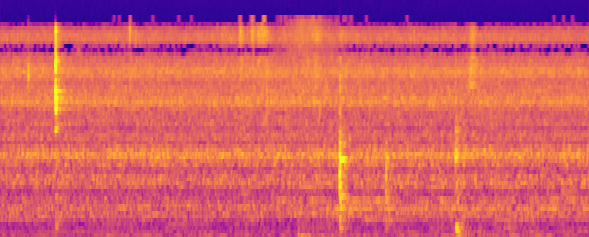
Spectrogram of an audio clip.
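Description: Steady kitchen background hiss with a few light knocks as the cooking-oil bottle and other items are handled on the counter: a faint click near the start, a sharper clack about four seconds in and another about a second and a half later.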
